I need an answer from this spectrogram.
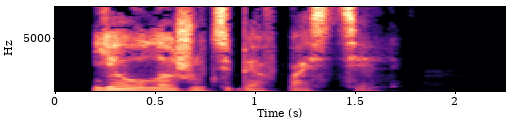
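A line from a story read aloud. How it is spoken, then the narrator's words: Soft. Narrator (Russian): мягко сказала Франческа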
